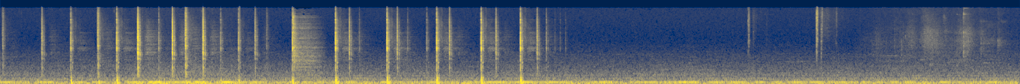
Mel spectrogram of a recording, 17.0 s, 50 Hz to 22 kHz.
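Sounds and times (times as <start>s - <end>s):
steady low hum: 0.0s - 17.0s
ball bouncing down concrete stairs: 5.6s - 9.2s.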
